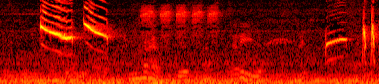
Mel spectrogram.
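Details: Cream-vented bulbul singing as a lure to excite other birds: a pair of strong, rich whistles dropping in pitch, followed by five soft evenly spaced pips, a quiet thin note and a brief rising whistle near the end.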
